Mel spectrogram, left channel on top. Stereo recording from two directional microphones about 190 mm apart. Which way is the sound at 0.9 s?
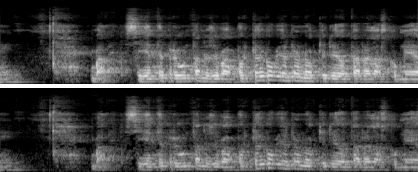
35° left (ahead or behind).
